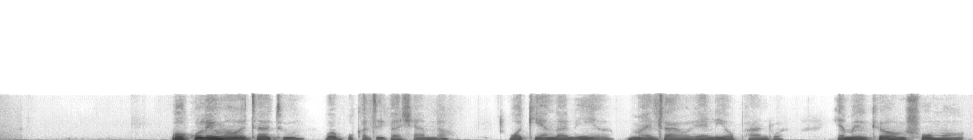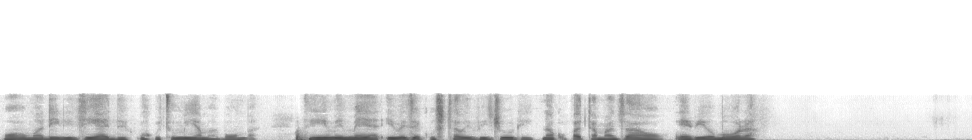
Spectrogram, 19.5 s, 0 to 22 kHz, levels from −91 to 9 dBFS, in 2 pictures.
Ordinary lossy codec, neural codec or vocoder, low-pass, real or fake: MP3, 48 kbps; codec, 16 kHz, 1 kbps, X-Codec, WavLM features, trained on Multilingual LibriSpeech; 7.2 kHz; fake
